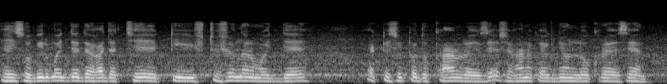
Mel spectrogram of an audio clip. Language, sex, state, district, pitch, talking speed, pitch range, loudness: Bengali, male, Assam, Hailakandi, 155 Hz, 145 wpm, 150-170 Hz, -15 LUFS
